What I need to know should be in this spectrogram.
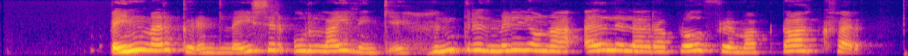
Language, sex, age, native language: Icelandic, female, 15, Icelandic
